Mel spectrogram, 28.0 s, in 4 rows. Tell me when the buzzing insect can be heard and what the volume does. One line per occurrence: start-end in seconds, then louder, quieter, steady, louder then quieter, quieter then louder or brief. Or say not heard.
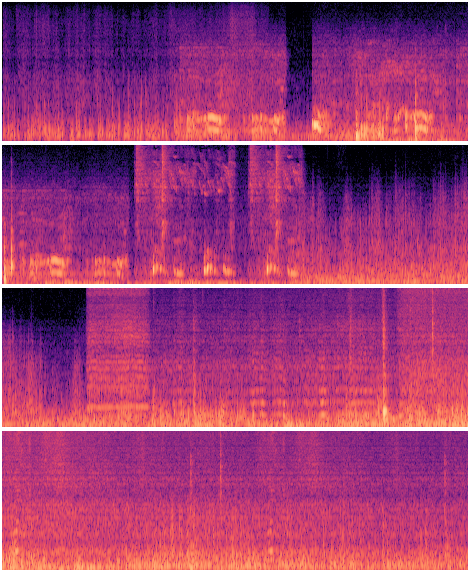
15.2-27.9 louder then quieter.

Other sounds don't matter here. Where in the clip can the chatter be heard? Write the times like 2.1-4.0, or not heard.
not heard.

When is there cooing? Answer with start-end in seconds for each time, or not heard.
2.6-11.5.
